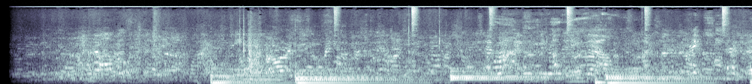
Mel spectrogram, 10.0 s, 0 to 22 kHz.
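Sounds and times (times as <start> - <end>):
crowd chattering: 0.2 - 10.0.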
